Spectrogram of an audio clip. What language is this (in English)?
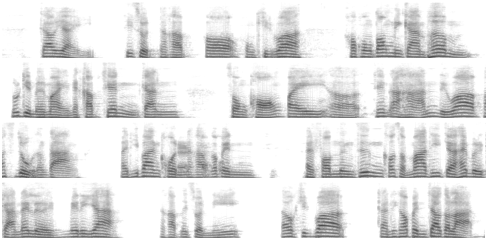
Thai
